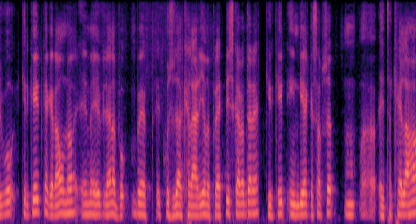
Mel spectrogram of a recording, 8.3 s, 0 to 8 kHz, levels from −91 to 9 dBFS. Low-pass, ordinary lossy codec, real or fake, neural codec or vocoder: none; none; fake; codec, 16 kHz, 0.8 kbps, ZipCodec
